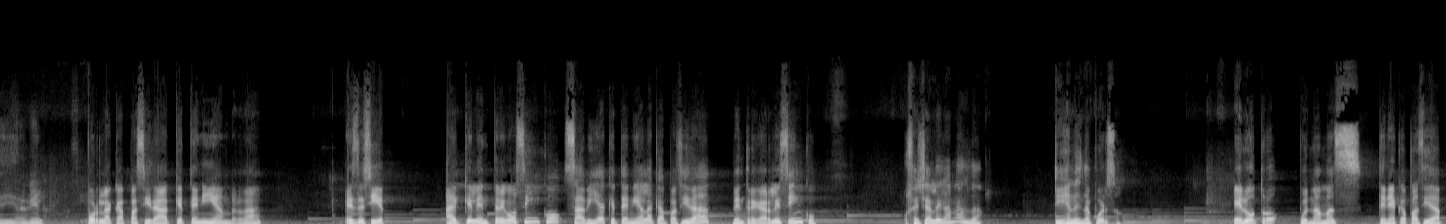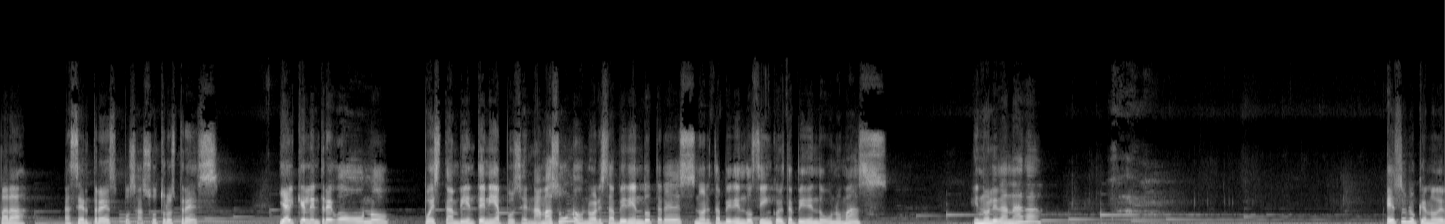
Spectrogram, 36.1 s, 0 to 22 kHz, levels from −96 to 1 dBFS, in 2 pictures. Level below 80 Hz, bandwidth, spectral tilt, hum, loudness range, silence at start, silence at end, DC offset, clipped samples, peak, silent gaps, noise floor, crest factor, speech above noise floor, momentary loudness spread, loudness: -58 dBFS; 12 kHz; -5.5 dB/octave; none; 4 LU; 0 s; 0 s; under 0.1%; under 0.1%; -6 dBFS; none; -57 dBFS; 18 dB; 36 dB; 13 LU; -22 LUFS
